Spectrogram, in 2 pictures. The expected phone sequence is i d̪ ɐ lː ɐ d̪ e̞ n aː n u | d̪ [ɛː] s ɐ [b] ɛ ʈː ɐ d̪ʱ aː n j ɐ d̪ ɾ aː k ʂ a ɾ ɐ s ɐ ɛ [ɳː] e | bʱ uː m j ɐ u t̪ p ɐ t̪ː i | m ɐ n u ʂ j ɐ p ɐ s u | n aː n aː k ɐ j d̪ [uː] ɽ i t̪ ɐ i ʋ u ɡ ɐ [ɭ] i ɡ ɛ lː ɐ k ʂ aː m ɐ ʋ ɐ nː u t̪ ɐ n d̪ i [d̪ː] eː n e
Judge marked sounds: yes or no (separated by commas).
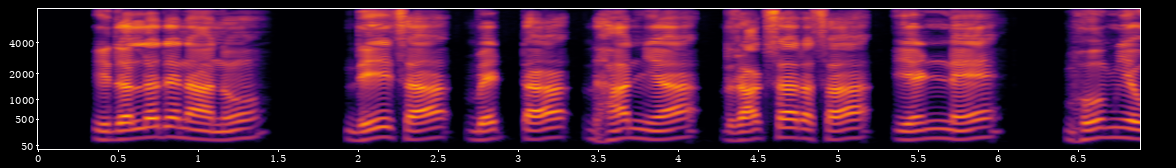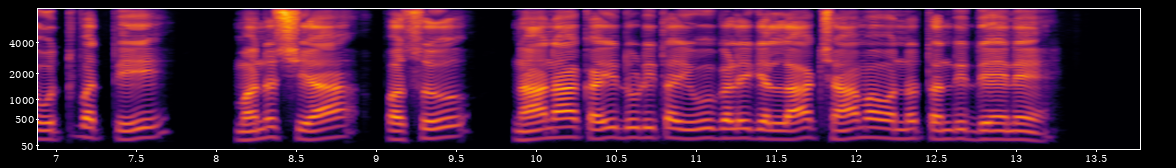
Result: yes, yes, yes, no, yes, yes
